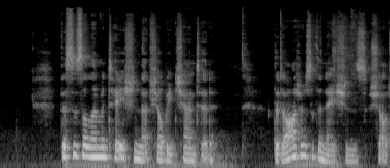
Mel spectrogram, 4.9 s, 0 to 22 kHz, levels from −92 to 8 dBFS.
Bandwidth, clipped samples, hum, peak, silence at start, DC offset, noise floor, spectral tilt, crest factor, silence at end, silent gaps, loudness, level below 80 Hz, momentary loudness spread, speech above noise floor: 18 kHz; under 0.1%; none; -8 dBFS; 0.75 s; under 0.1%; -58 dBFS; -6 dB/octave; 16 dB; 0 s; none; -23 LUFS; -46 dBFS; 12 LU; 36 dB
